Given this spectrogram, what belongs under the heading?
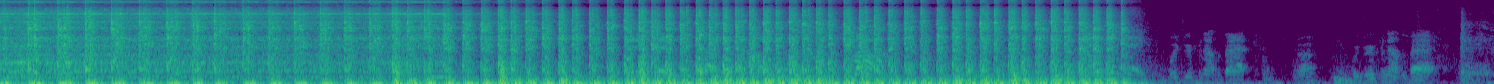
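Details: Dirt late model race car after its starter was reinstalled and the flywheel (teeth half gone) replaced. Even cranking of about three to four pulses a second for roughly eleven seconds, with no gear grinding: the starter now engages cleanly.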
